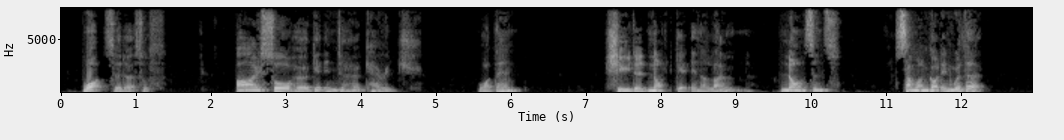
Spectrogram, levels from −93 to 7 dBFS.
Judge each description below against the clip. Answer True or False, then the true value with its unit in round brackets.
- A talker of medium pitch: False (120 Hz)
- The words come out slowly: True (115 wpm)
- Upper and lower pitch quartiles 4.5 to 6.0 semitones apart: True (5.1 semitones)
